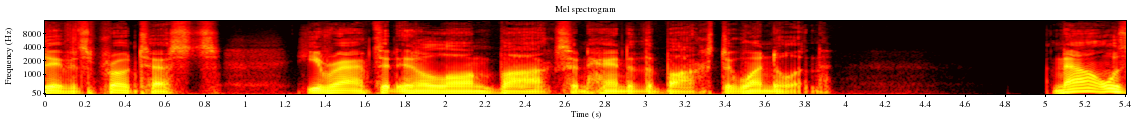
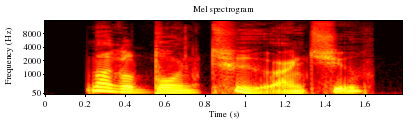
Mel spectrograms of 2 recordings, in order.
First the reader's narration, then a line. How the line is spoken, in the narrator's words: he grumbled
